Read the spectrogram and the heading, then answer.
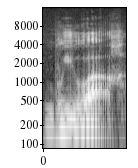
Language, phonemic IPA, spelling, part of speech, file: French, /buj.waʁ/, bouilloire, noun, Fr-bouilloire.ogg
- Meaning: kettle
